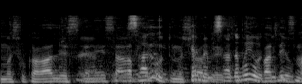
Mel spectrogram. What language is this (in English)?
Hebrew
